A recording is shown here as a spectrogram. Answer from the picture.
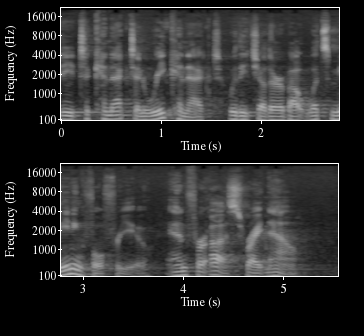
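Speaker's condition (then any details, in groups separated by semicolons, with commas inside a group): No condition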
